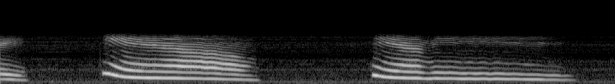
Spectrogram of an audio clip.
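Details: Sammy, a pet cat, indoors by a toilet he is being coaxed to flush: two long, drawn-out meows, each about one and a half seconds, starting high and sliding downward, separated by a short quiet gap.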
